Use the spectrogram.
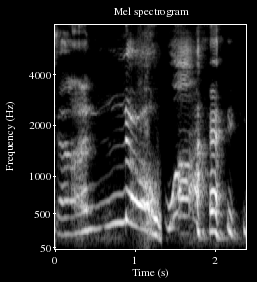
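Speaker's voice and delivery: high anguished wail through laughter; laugh-cry a dramatic high oh no why; laughing despair. Retold or imitated. Vlogger reacting to Kvothe's confession, laughing high wail. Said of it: "it's just like".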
